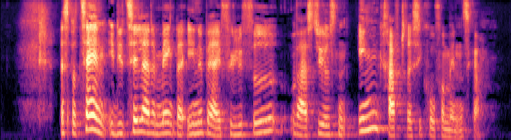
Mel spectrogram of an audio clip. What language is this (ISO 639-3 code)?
dan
